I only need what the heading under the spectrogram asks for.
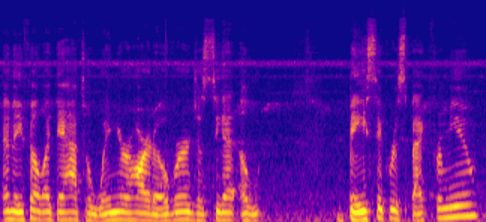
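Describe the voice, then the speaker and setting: A man's voice: mid-range voice, brisk, low-quality recording. Man, casual rant, swears constantly, repeats himself, faint insect noise. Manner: profane, repetitive, heated ranting.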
